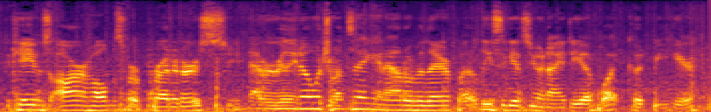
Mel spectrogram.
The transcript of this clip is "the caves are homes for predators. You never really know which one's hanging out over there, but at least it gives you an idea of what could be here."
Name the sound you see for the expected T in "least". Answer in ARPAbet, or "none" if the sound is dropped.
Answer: T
